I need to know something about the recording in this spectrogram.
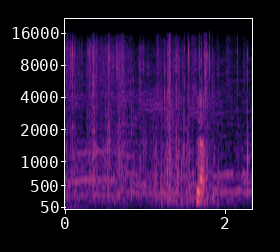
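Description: Plastic wrapper of a packaged custard bun crinkling as it is picked up and handled.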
